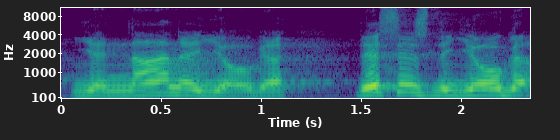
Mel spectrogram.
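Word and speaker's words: Jnana: as yoga system first yanana yoga yes it's spelled with a J but it's pronounced more like a Y yanana Yoga this is the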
